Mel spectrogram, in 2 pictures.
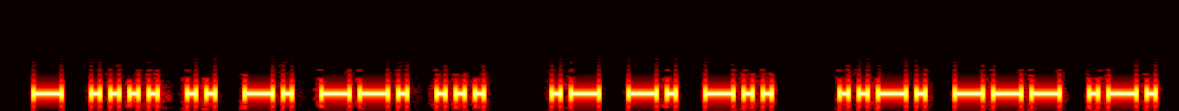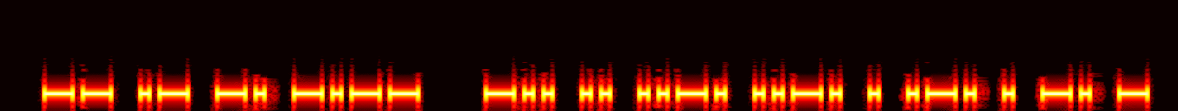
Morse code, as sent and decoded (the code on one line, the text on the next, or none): - .... .. -. --. ... / .- -. -.. / ..-. --- .-. / -- .- -. -.-- / -.. .. ..-. ..-. .-. -. -
THINGS AND FOR MANY DIFFERENT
